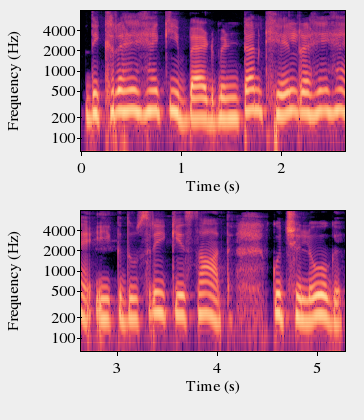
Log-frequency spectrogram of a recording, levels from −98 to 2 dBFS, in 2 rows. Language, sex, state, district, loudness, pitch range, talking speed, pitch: Hindi, female, Bihar, West Champaran, -15 LUFS, 200-245 Hz, 160 wpm, 225 Hz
